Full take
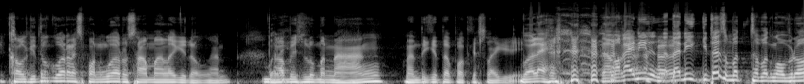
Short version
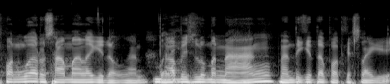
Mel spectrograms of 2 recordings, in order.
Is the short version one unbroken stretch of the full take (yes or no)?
no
